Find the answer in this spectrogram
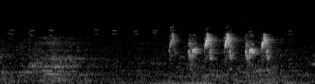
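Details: A caged bulbul sings to stimulate the female to mate, giving a quick run of six loud, bright, clipped notes in about a second, following a stretch of soft low murmuring.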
